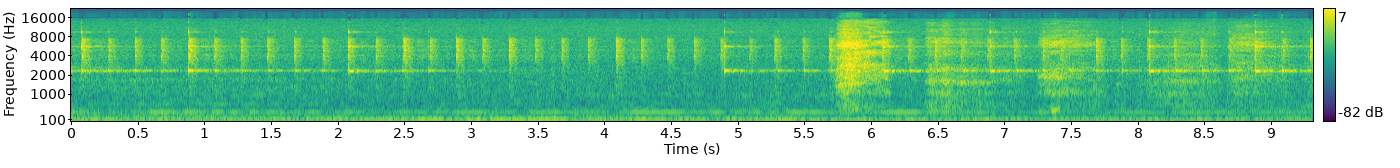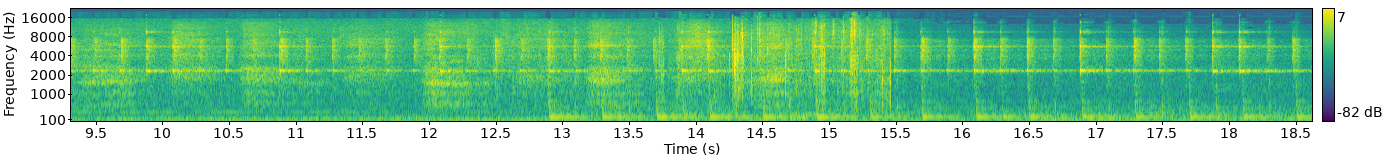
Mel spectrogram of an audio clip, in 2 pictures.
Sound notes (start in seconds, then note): 6.0 breathing heavily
